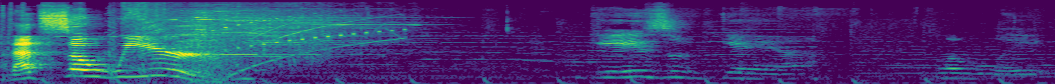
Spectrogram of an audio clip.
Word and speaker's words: Gaia: Oh, Google says the American pronunciation is Gia. Gaze of Gia. That's so weird. Gaze of Gaia.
